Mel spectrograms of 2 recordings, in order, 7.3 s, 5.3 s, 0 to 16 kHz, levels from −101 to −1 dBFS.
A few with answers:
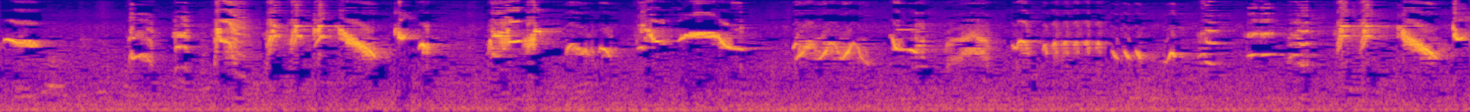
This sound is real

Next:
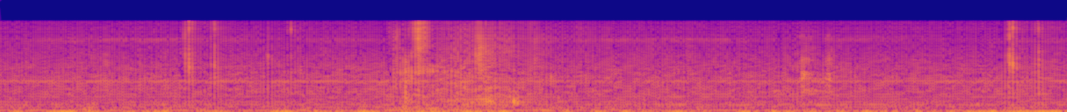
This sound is fake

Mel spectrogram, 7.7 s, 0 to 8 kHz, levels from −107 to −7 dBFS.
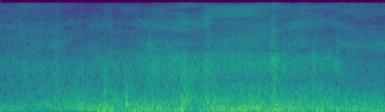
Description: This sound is real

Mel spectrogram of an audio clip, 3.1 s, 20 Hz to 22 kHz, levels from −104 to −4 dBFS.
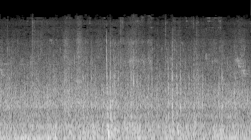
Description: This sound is real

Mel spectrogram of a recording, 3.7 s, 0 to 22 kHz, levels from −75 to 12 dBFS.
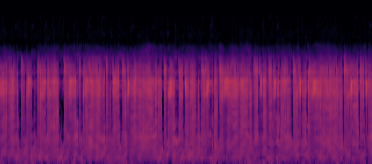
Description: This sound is fake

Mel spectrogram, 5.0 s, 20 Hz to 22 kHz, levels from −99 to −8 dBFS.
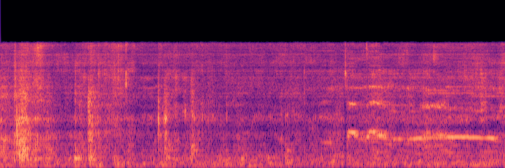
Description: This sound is fake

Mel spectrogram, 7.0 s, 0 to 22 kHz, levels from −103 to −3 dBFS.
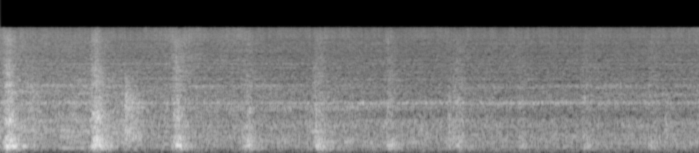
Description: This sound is fake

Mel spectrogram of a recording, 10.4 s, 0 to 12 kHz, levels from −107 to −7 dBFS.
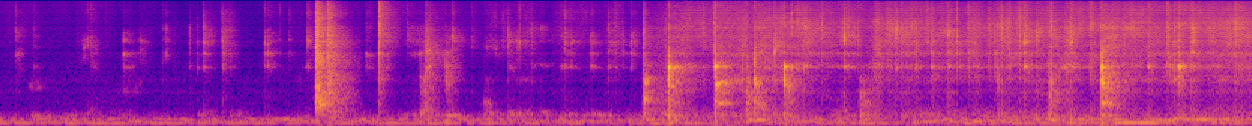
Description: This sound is fake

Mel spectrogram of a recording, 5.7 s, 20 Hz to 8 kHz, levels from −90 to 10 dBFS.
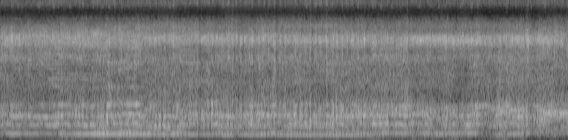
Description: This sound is fake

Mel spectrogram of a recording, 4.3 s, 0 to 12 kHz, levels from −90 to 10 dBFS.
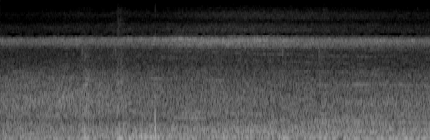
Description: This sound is real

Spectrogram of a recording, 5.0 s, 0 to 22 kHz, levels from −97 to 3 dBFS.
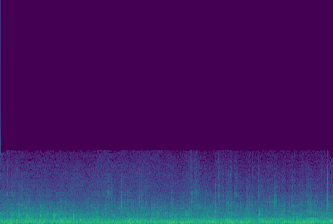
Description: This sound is fake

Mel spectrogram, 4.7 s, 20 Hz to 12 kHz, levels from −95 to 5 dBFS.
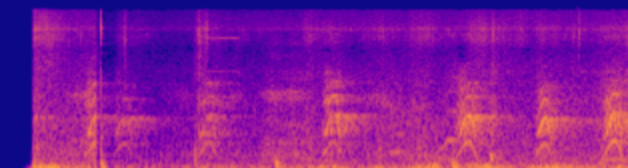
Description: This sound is real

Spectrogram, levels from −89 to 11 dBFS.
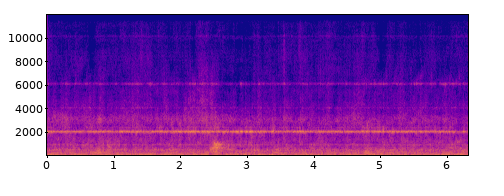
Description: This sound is fake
